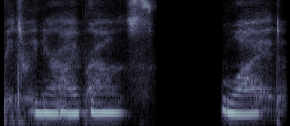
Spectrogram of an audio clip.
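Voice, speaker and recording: A guided sleep meditation is whispered by a woman whose voice is airy and very breathy. She keeps a calm, slow pace and a nearly flat pitch, speaking softly in brief phrases spaced well apart.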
